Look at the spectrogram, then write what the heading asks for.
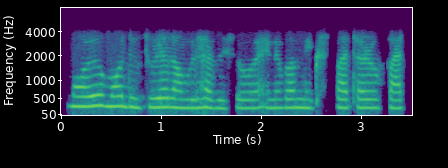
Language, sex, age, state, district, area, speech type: Assamese, female, 18-30, Assam, Sonitpur, rural, conversation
